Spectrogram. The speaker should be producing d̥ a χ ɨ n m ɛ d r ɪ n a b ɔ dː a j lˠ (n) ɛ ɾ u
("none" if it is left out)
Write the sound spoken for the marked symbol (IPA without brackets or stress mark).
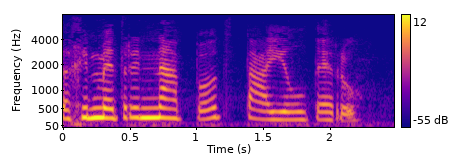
d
